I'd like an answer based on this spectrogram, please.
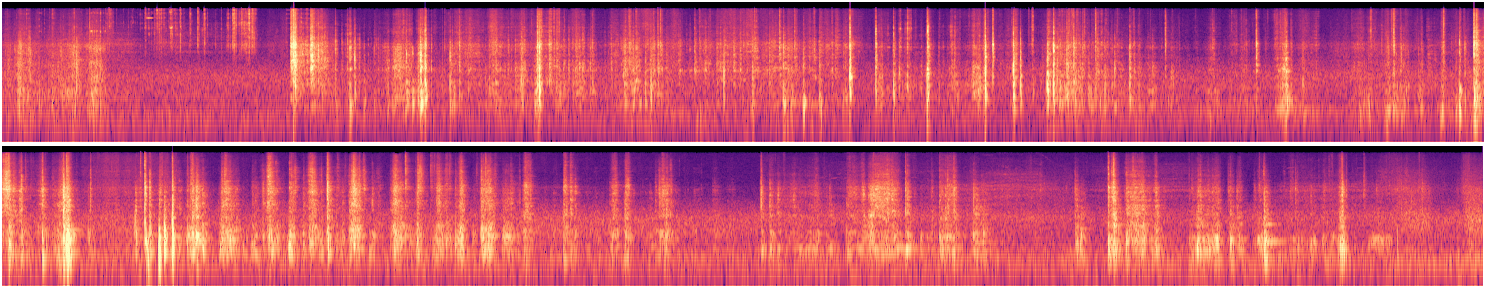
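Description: Camping gear being handled while a hot tent and its small wood stove are set up: many irregular sharp clinks, knocks and rattles.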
